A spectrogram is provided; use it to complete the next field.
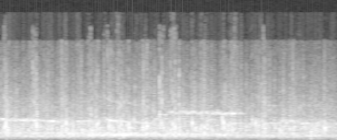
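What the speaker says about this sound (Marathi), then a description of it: "जोरदार टाळ्या होऊन जाऊ द्या या चौघांसाठी" A TV dance competition studio audience applauds four dancers with steady, dense clapping that holds evenly throughout, heard faintly and without talk.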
